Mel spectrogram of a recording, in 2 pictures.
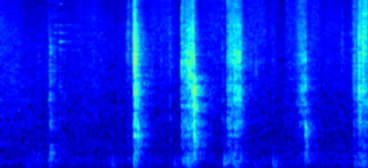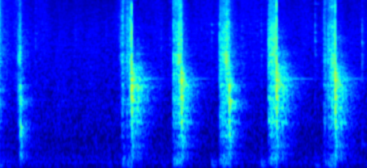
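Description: A knife cutting an onion into half-moon slices on a board, about a dozen crisp chops in an uneven rhythm with brief pauses, close and clear with no talking.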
